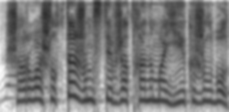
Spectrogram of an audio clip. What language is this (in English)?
Kazakh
